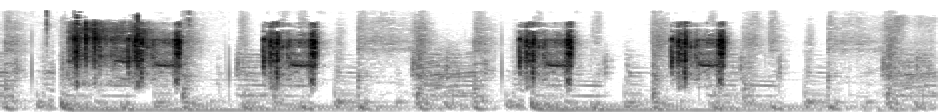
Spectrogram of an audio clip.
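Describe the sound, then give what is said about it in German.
Camera shutters click again and again in quick bursts, with bright mechanical snaps repeating in a steady rhythm over a low background murmur, as teachers and students take photos on a photo rally at the Almsee, an alpine lake, on a November day. “Lehrerinnen und Lehrer und Schülerinnen und Schüler tummelten sich auf der Jagd nach den besten Fotomotiven am wunderschönen Alpinsee.”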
